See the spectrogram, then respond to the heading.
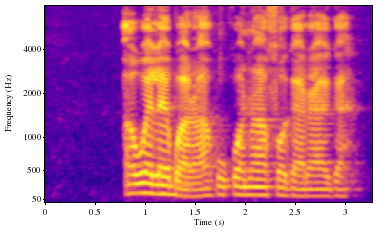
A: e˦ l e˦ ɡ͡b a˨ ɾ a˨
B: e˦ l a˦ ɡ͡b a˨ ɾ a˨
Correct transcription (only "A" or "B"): A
